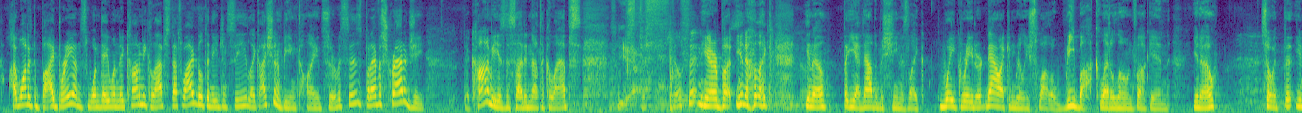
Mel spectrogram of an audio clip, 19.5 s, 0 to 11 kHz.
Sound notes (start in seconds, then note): 9.0 laughing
